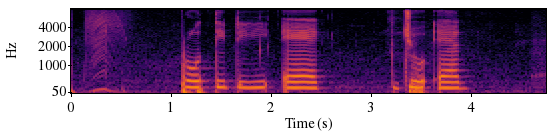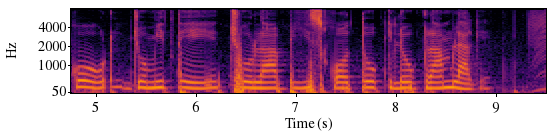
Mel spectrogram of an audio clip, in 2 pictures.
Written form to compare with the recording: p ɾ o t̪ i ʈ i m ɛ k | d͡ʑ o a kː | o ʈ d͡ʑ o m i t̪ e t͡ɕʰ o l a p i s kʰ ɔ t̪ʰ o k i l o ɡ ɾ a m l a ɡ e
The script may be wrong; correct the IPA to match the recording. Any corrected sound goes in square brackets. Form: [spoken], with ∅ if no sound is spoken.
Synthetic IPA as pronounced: p ɾ o t̪ i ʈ i [∅] ɛ k | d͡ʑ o [ɛ] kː | o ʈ d͡ʑ o m i t̪ e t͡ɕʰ o l a [b] i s [k] ɔ [t̪] o k i l o ɡ ɾ a m l a ɡ e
